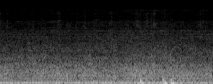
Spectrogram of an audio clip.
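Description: Steady low rumble of a moving truck's engine and road noise heard inside the cab, with a couple of short low bumps near the middle.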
